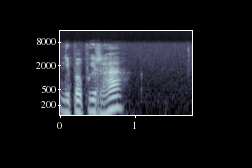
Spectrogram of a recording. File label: "nipapwirha", Nafe (Kwamera)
